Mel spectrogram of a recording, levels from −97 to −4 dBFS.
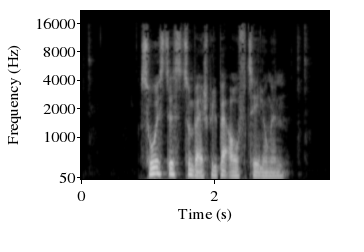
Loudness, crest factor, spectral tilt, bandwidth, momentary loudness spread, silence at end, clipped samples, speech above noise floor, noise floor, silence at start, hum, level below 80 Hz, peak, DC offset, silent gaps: -30 LUFS; 18 dB; -5 dB/octave; 16 kHz; 9 LU; 0.7 s; under 0.1%; over 61 dB; under -90 dBFS; 0.9 s; none; -58 dBFS; -14 dBFS; under 0.1%; none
